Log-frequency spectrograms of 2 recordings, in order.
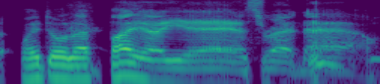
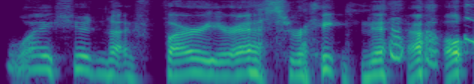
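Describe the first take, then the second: First: Mock shout of the chief's line; lightly hammed chief impression; quoting the chief. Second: Slow, laughing mock-boss line; playful imitation of the chief, drawn out; imitating the chief. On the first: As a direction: fire off the boss's threat. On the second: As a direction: quote the angry chief while cracking up. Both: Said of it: "That's gonna be a quote from now on".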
